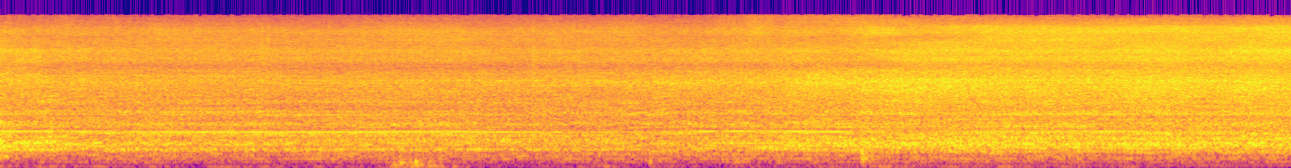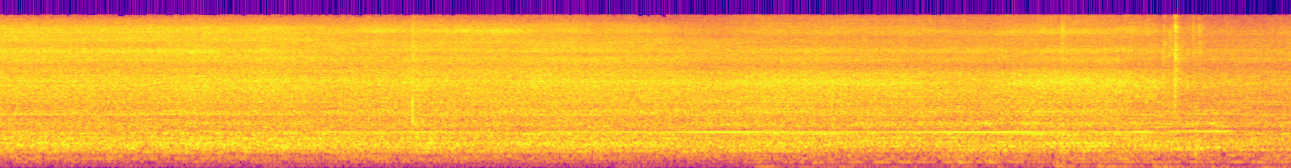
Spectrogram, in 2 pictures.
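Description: A hair dryer blows steadily while hair is blow-dried, making a continuous broadband whoosh that swells a little partway through and carries no voices.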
